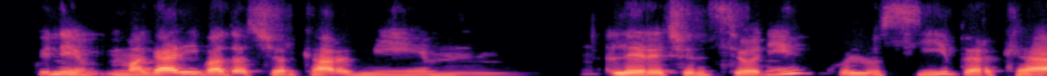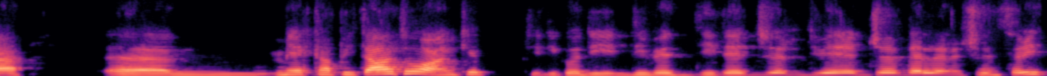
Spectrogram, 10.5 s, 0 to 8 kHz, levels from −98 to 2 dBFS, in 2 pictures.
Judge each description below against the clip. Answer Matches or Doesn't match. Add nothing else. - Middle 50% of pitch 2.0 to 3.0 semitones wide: Matches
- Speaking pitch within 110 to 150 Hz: Doesn't match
